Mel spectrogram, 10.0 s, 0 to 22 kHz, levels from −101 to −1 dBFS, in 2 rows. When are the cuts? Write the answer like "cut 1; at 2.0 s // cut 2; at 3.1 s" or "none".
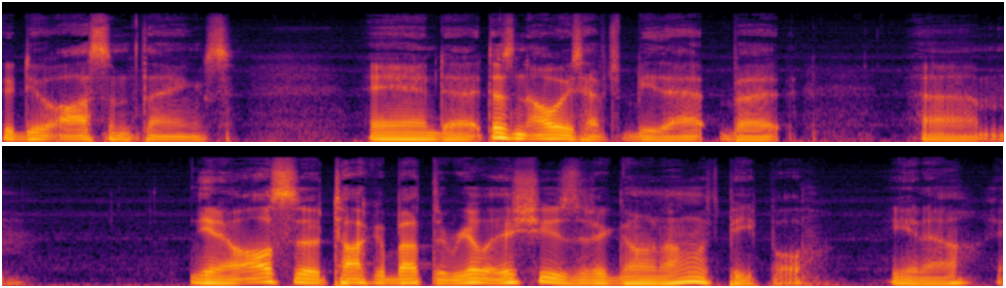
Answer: none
